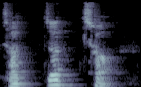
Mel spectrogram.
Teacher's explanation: 실제로 발음은 저처 이렇게 단모음으로 발음된다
